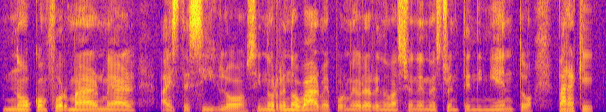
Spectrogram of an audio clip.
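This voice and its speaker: A man preaching a sermon as a pastor, earnest and measured, often adding amen. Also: mid-range voice, flat delivery, darkish tone, no echo.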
